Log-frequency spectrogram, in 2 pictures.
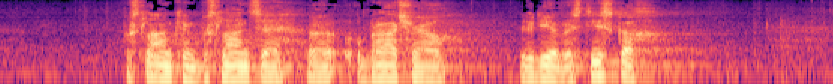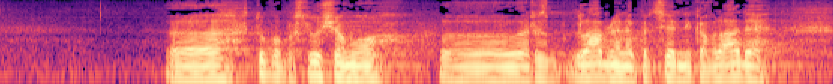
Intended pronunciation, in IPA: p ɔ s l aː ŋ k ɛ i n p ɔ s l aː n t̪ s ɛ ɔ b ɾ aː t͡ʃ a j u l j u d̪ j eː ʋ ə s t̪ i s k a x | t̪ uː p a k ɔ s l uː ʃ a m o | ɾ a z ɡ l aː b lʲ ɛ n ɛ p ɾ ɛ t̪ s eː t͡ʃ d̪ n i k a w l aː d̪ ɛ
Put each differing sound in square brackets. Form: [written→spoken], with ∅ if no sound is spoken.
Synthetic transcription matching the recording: p ɔ s l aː ŋ k ɛ i n p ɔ s l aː n t̪ s ɛ ɔ b ɾ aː t͡ʃ a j [u→ɔ] l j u d̪ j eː ʋ ə s t̪ i s k a x | t̪ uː p a [k→p] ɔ s l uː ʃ a m [o→ɔ] | ɾ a z ɡ l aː b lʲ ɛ n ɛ p ɾ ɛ t̪ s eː [t͡ʃ→∅] d̪ n i k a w l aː d̪ ɛ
